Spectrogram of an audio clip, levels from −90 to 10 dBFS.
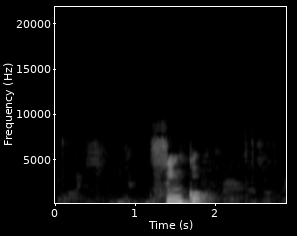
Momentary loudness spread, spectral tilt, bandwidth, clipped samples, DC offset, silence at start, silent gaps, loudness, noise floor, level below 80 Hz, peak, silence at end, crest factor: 23 LU; -4 dB/octave; 8.6 kHz; under 0.1%; under 0.1%; 1.25 s; none; -36 LUFS; -75 dBFS; under -90 dBFS; -22 dBFS; 1 s; 20 dB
